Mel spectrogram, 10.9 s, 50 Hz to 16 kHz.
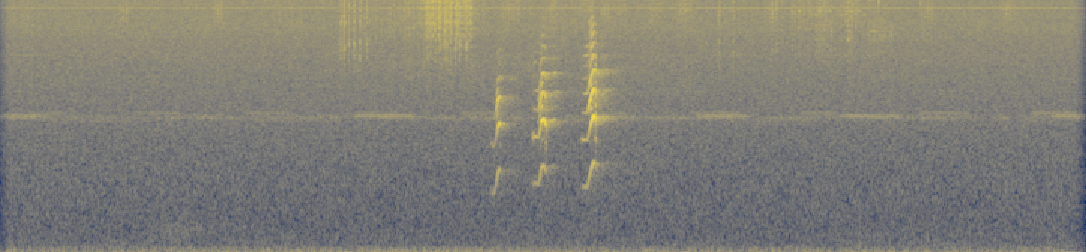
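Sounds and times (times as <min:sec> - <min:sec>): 
cricket chirping in nature: 0:00.1 - 0:10.8
tawny owl calling in nature: 0:04.4 - 0:06.6.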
